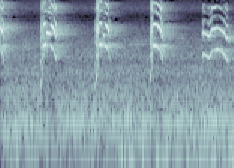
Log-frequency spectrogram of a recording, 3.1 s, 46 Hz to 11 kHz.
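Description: Rose-ringed parakeet giving four harsh, squawky chirps about one every 0.7 seconds, the last longer and wavering; indoors, otherwise quiet.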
